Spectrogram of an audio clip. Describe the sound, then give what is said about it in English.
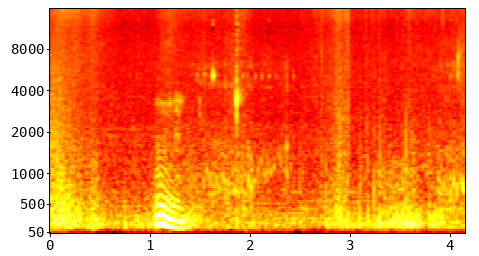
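A cat purrs during a home conversation: a low, continuous rumbling purr that stays faint and even, with a brief louder moment partway through. “excuse this cat”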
